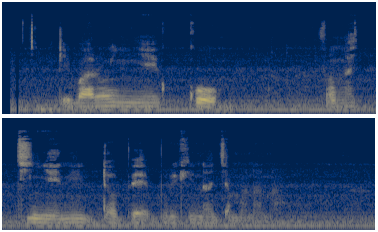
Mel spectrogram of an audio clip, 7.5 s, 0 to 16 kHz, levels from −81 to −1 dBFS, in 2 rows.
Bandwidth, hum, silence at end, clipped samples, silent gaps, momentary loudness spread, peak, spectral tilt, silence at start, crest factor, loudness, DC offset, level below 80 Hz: 11.5 kHz; none; 0 s; under 0.1%; none; 18 LU; -12 dBFS; -4 dB/octave; 0.05 s; 24 dB; -35 LUFS; under 0.1%; -56 dBFS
